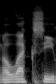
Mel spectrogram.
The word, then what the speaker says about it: Alexi: And how do you say the Alexi? – Alexi Lafreniere. – Yes.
